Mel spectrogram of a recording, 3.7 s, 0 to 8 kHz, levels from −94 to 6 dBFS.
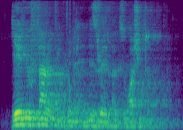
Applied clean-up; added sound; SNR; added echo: neural separator model SepFormer DNS4.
